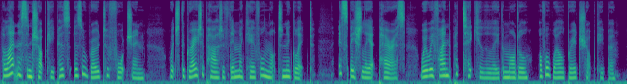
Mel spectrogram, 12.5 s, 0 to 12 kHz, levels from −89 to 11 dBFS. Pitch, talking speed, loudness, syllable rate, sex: 200 Hz, 160 wpm, -20 LUFS, 5.3 syllables/s, female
